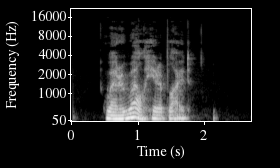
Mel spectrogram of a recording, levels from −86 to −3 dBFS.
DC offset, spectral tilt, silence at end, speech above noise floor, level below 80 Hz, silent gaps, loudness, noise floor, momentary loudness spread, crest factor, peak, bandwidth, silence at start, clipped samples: under 0.1%; -8 dB/octave; 0.95 s; 59 dB; -46 dBFS; none; -16 LUFS; -73 dBFS; 10 LU; 14 dB; -2 dBFS; 8.6 kHz; 0.55 s; under 0.1%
